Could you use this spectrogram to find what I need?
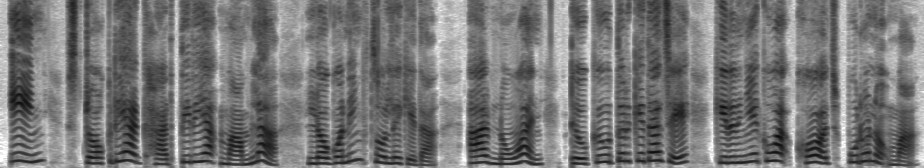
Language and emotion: Santali, happy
